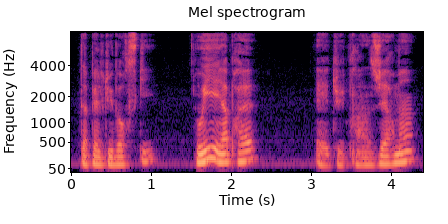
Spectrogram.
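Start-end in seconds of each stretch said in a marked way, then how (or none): 1.6-2.3 higher, impatient retort. Acted. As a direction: answer testily, pushing him on. Vorski exasperated by the questioning. (impatience agacée)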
